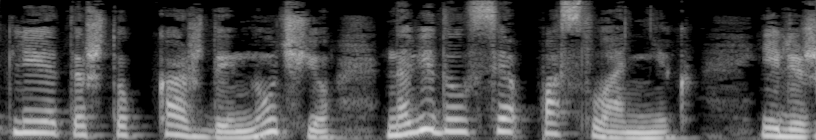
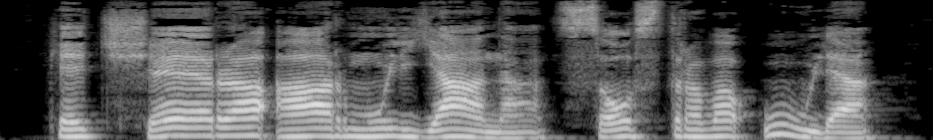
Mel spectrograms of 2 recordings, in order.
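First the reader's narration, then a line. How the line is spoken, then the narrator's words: Loud trained barker's howl. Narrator (Russian): Взвыл мужчина хорошо поставленным голосом уличного зазывалы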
